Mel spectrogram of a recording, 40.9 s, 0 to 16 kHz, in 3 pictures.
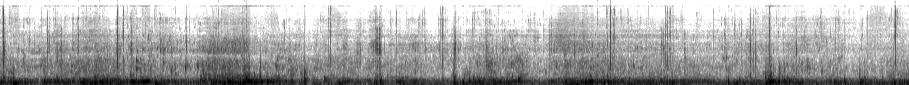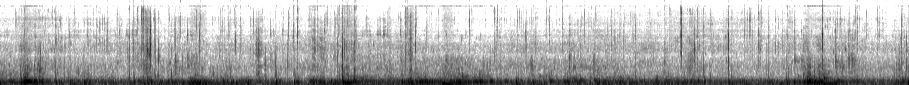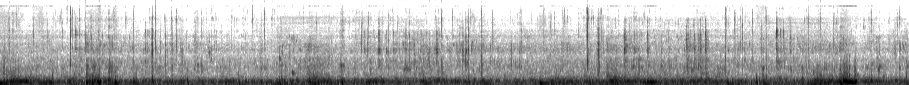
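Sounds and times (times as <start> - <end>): muffled underwater sea wash: 0.0 - 40.9
small clicks and knocks: 9.0 - 20.0.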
